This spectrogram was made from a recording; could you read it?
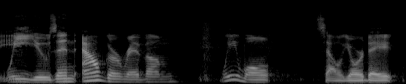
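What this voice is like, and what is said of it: Mark Zuckerberg impression. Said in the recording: “of Mark Zuckerberg ... when you do the voice”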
